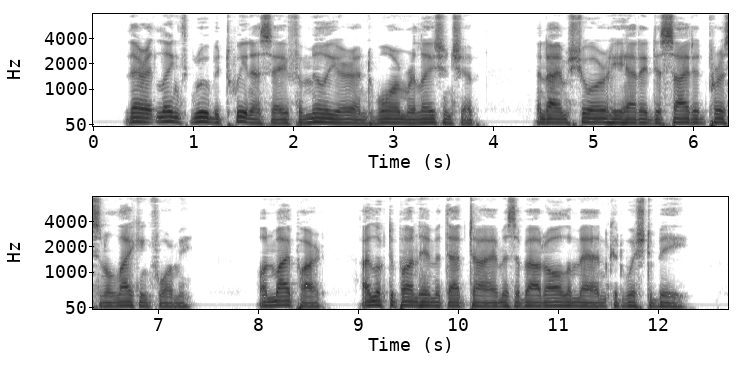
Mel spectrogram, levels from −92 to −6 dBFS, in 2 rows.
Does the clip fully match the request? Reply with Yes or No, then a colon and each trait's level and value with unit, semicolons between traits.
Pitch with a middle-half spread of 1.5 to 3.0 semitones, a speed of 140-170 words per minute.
No: narrow, 2.5 semitones; average, 200 wpm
